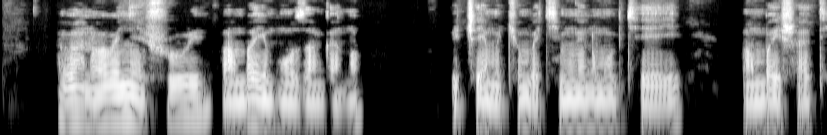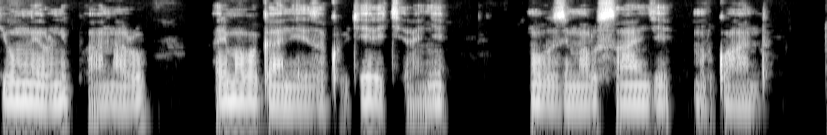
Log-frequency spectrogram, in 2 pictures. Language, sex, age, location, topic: Kinyarwanda, male, 25-35, Kigali, health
